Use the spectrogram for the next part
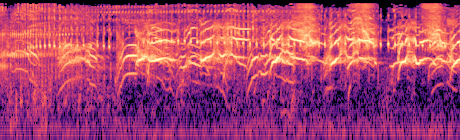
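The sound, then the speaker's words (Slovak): Bottlenose dolphins squeal and whistle in a dense, continuous chorus of high, rapidly sweeping tones, rising and falling over one another with no pauses and no talking. “Celú uštipačnú diskusiu delfínov skákavých o farbe vašich plaviek si môžete vypočuť na svojej exotickej dovolenke.”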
